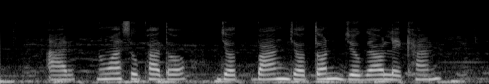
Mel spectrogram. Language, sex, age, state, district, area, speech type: Santali, female, 18-30, West Bengal, Paschim Bardhaman, rural, spontaneous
